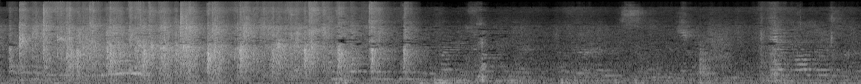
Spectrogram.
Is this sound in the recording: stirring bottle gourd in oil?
no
